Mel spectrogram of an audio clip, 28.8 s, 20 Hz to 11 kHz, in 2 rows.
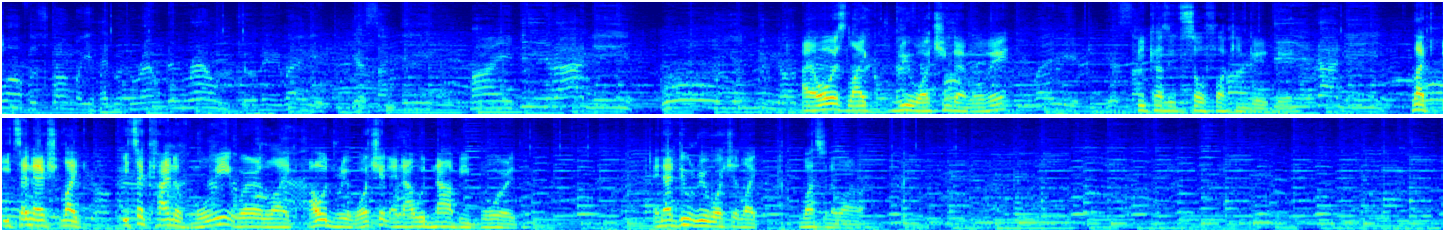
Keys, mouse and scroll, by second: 2.5 c, 10.6 c, 12.8 x, 20.9 KP_5, 21.1 KP_1, 21.4 KP_5, 22.5 KP_3, 26.4-28.3 middle drag.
